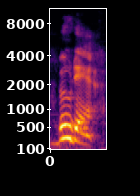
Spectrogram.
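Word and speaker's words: boudin: ask if they had Budan but um b o u d i n but b o u d i Nan people call that Budan and the Cajun people pronounce it Budan and it comes it's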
